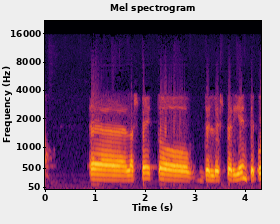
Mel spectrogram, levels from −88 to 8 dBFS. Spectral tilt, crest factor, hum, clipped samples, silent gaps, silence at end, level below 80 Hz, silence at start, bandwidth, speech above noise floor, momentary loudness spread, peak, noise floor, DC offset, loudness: -6 dB/octave; 10 dB; none; 0.7%; none; 0 s; -56 dBFS; 0 s; 8 kHz; 42 dB; 5 LU; 0 dBFS; -50 dBFS; under 0.1%; -9 LUFS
